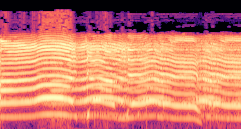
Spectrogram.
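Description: A boy's high voice singing a naat without instruments into a microphone, holding long notes that slowly waver and bend in pitch.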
